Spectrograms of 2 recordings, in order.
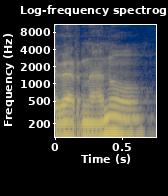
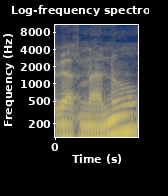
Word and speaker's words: Bernanos: Hay una frase muy sonora y un poco descortés de Bernanos, nunca he sabido si se dice Bernanos o Bernanos, se pronuncia la S, de Bernanos, el escritor, el novelista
